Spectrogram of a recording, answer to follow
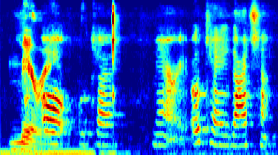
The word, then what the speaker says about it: Mary: We have the name Mary. We Uh-huh. have marry me, which is RRY. Ah, dang it, Yeah. RRY. Uh-huh. And then we have to be happy, which would be MERRY. All of them are pronounced exactly the same.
